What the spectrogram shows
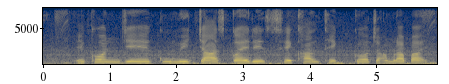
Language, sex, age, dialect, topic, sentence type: Bengali, male, 31-35, Jharkhandi, agriculture, statement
